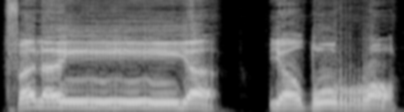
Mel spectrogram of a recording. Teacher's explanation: Kadar dengung 2 harakat macam biasa. Dan pastikan suara tu sampai ke hidung lah. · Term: idgham bi gunnah naqis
